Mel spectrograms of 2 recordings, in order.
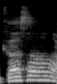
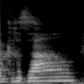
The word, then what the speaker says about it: ghazal: This poem is in a form called I hear it pronounced ghazal or ghazal, mm-hmm.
